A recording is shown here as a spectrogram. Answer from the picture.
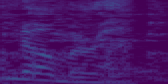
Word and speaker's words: Nomura: I'm Nomura. Accent on the no.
